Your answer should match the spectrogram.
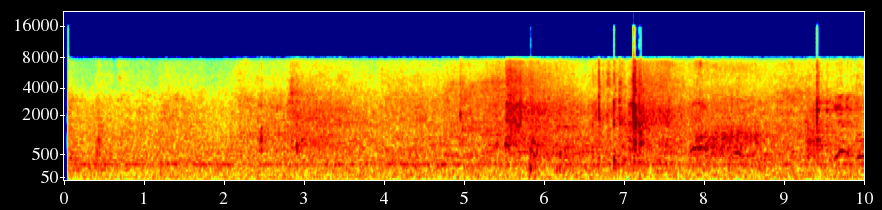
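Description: Ice hockey play close to the net: skates scraping on the ice and sticks and puck clacking, with a run of sharp knocks between about five and a half and seven seconds, and players' voices shouting, over a steady low hum.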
